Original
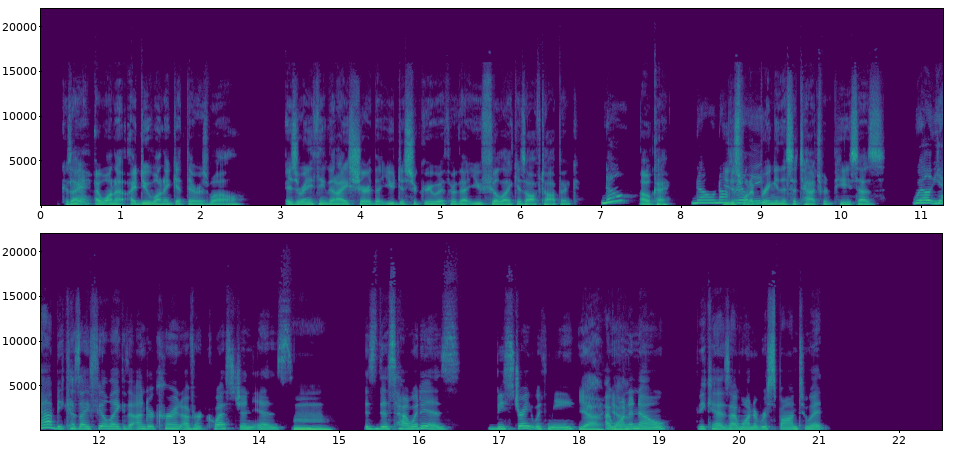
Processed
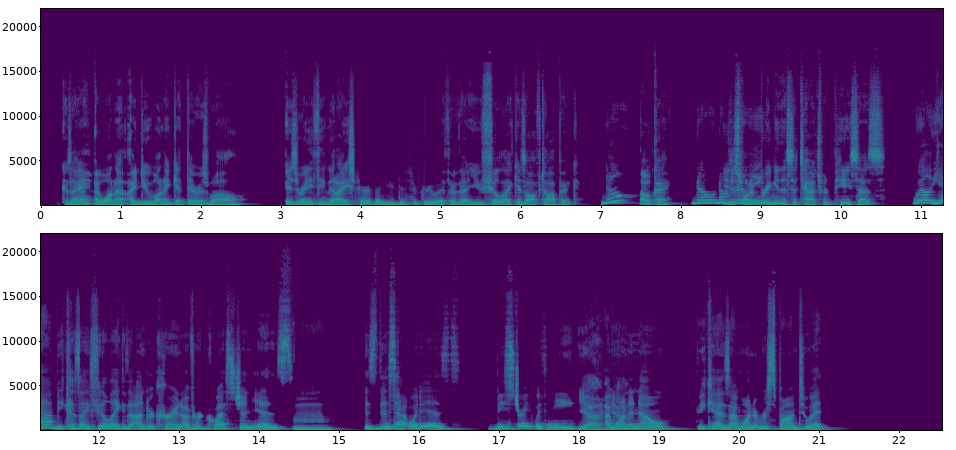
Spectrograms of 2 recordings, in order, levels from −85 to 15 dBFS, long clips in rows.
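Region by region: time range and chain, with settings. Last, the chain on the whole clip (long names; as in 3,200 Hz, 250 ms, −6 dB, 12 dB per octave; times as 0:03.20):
0:03.89–0:05.00: one scale factor per block 7 bits + low-pass filter 1,200 Hz 24 dB per octave + surface crackle 190 per second −47 dBFS
0:05.63–0:10.94: comb filter 2.8 ms, depth 37% + flanger 1.2 Hz, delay 1 ms, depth 5.8 ms, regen −63%
0:15.59–0:17.74: parametric band 520 Hz +14.5 dB 1.9 octaves + comb filter 1.3 ms, depth 30% + tremolo along a rectified sine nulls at 1.9 Hz
whole clip: hum removal 93.93 Hz, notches 3; brickwall limiter −19 dBFS; downward compressor, threshold −28 dBFS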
